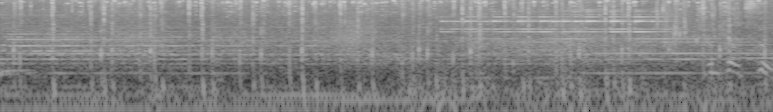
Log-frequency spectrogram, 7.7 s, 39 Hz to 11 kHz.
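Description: Roach, Geralt's horse in the video game The Witcher 3: Wild Hunt, gallops with a steady, close run of hoofbeats clopping under a dense layer of game sounds and background voices.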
